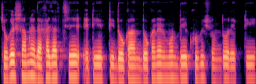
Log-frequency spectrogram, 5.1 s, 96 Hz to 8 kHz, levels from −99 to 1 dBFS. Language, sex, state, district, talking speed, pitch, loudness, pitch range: Bengali, male, West Bengal, North 24 Parganas, 140 wpm, 135 Hz, -19 LUFS, 125-140 Hz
